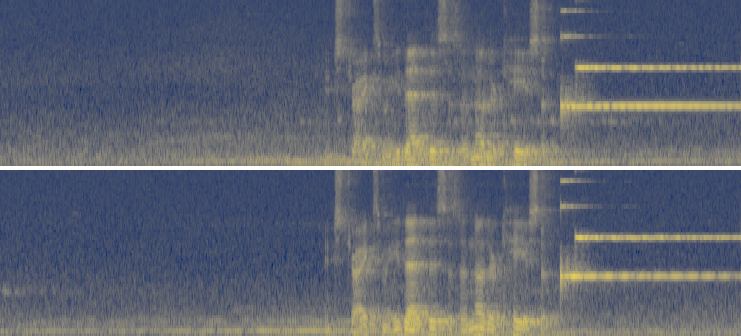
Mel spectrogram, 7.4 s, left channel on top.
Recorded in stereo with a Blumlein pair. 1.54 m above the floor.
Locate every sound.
3.2 s a man speaking: 20° right, 1.9 m
5.6 s a bell: 65° right, 5 m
